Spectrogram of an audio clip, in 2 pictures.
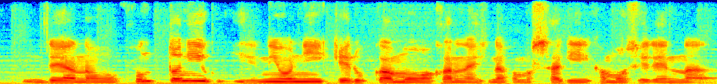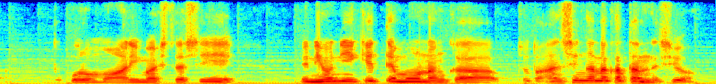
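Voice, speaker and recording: Over background music, a man talks at a fairly quick pace with a medium pitch and ordinary pitch variation. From Nepal. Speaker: worker in Japan, job-agency client. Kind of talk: interview answer. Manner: hesitant, many fillers.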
